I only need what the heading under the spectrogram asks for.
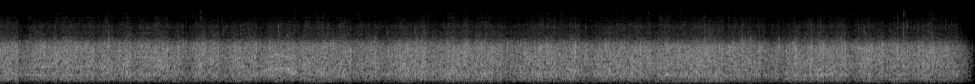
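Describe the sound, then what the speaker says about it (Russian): A concert hall audience gives a standing ovation after a gala of opera and ballet works performed by Kazakh musicians in Rome, with dense, sustained clapping at an even level throughout. "Аплодировали артистам зрители стоя."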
